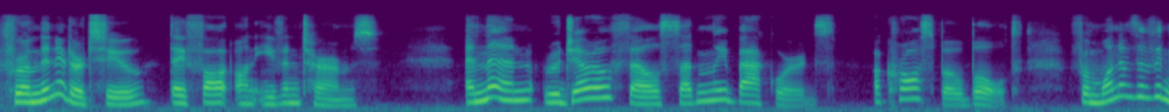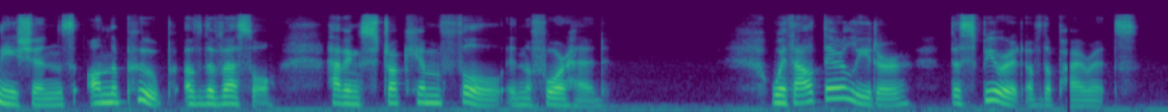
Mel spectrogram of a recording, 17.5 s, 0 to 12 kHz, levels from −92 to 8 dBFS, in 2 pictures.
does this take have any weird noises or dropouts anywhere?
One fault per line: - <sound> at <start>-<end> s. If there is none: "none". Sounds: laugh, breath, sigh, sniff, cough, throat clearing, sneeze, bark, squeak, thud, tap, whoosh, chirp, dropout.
- dropout at 16.8-16.8 s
